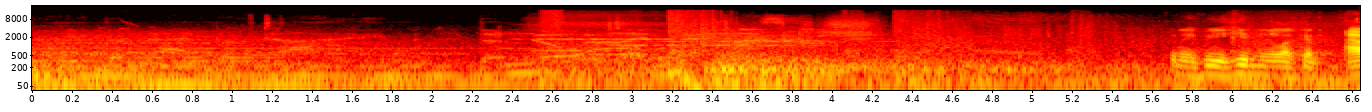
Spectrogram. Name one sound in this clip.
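Fantasy battle sound effects clash and crackle with magic blasts.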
